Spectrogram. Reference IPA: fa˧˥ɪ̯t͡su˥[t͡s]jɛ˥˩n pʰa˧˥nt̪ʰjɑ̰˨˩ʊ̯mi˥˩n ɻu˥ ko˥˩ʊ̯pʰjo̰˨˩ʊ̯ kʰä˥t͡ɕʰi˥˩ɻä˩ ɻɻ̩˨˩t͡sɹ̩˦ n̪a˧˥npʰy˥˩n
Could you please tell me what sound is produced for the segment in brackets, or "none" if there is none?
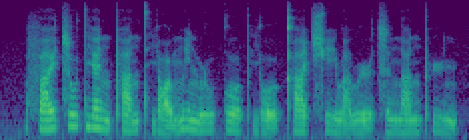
t̪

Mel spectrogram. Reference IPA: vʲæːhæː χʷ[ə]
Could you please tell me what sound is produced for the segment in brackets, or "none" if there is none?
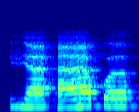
əː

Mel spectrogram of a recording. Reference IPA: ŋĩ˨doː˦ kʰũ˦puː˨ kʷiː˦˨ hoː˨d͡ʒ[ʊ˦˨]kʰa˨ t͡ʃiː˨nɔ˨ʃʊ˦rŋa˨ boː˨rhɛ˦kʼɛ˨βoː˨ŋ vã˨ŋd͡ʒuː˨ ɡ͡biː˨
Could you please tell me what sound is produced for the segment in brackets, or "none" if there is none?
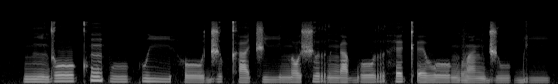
ʊ˦˨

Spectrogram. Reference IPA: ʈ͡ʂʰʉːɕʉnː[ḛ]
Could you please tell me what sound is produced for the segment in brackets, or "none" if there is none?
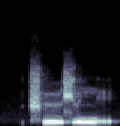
ḛ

